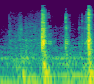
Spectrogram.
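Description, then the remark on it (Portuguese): A driver buckles a car seatbelt: three sharp metallic clicks and rattles, fairly loud, within a second, over a faint low car-interior hum with no one speaking. “Isso aqui é o som do cinto.”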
